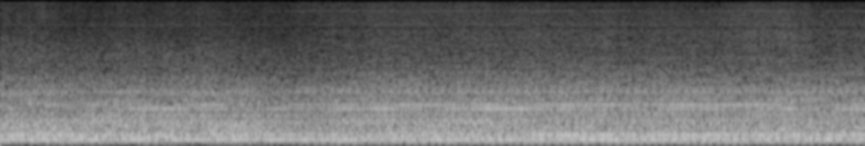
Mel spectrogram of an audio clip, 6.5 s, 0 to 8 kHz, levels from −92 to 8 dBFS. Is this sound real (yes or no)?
yes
